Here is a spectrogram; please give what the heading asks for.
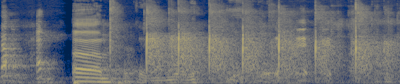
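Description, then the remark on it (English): An audience breaks into steady applause as a speaker is introduced, a dense wash of clapping with a few sharper individual claps standing out. A brief voiced shout or laugh rises just before the clapping fills in. “Now, either y'all can clap or throw money.”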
